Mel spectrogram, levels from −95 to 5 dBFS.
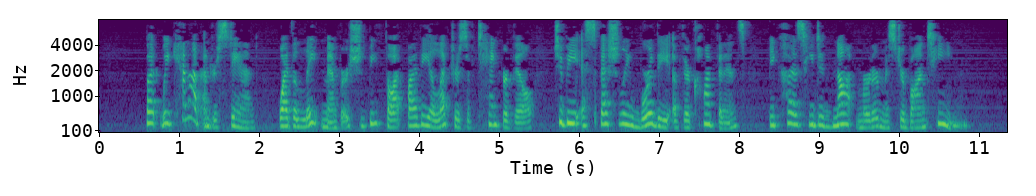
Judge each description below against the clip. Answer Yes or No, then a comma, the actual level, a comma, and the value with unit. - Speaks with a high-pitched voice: Yes, high, 225 Hz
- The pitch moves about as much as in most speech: No, wide, 6.2 semitones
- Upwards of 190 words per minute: No, average, 160 wpm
